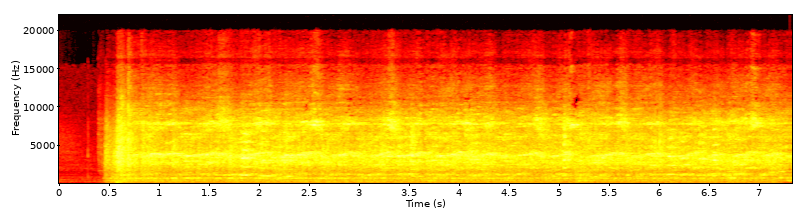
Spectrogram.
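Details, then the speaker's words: Garage door opening at 15 degrees outside after Green Hinge System hinges were installed (matching rollers didn't fit); loud constant motor drone with harsh rattling hiss throughout travel, cause not pinned down. Noisy garage door operation. "Pretty loud, isn't it? I'm not going to open it all the way. I'm going back down."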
